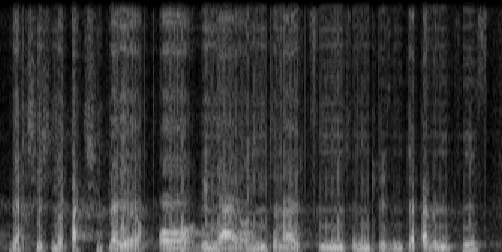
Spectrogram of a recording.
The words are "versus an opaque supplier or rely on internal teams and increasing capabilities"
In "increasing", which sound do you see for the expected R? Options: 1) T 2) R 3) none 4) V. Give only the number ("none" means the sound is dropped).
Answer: 3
